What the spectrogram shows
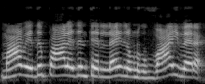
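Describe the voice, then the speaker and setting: A sharp-tongued mother-in-law, played by a woman in a homemade village family skit. She scolds and taunts in a very high, bright voice and talks fast. Her retorts come quick and pointed. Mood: taunting.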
